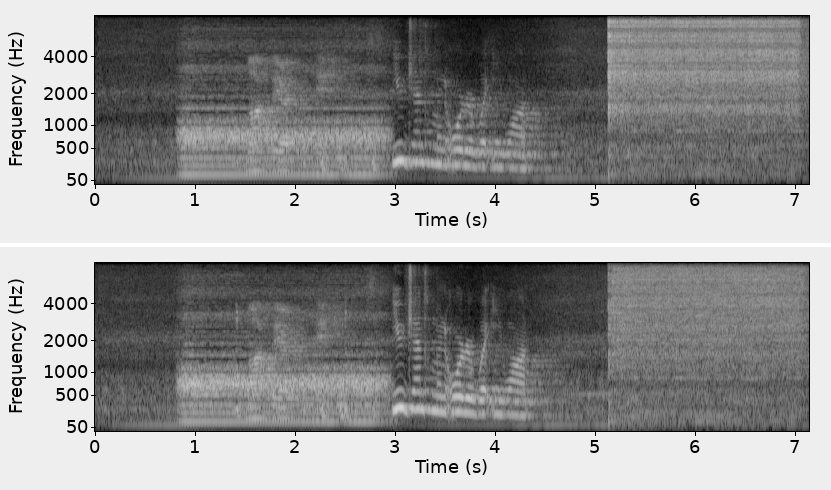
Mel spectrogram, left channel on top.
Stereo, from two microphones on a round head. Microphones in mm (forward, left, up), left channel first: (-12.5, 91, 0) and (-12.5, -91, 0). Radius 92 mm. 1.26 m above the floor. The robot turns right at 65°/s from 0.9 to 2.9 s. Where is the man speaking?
140° left, 5 m; by 2.9 s 130° right, 5 m.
